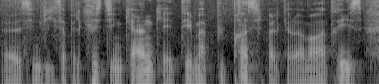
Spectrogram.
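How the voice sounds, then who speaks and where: This man's voice is very deep and low, with a dark, mellow tone. His intonation is lively, and vocal fry comes through. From France, grew up in a housing estate. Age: 60s. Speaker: business executive. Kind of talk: podcast interview. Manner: hesitant, many repetitions.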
